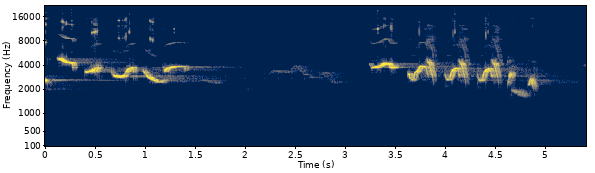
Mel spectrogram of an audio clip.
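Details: Oriental magpie-robin song, played to coax other magpie-robins into singing; two bursts of rich, looping whistled phrases, each of about five quick notes sweeping up and down, separated by a short near-silent pause.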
